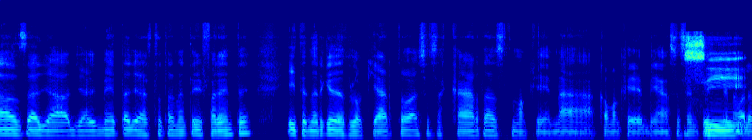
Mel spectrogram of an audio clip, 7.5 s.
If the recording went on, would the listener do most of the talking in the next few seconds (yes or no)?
yes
